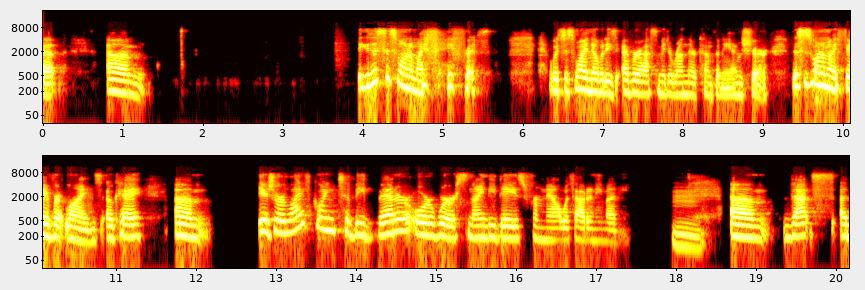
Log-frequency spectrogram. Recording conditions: video call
